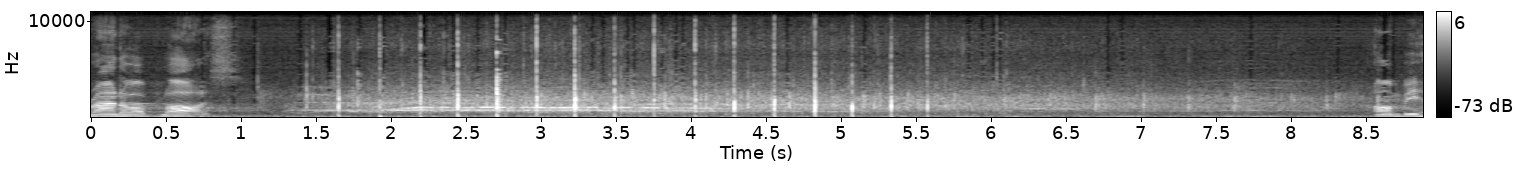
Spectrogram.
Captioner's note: applause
